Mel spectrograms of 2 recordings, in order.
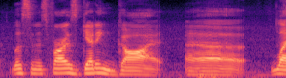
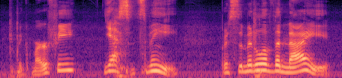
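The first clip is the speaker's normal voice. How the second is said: put-on higher girlish voice, startled then hurried; a young woman woken at night, a bit surprised; Kara's voice; 8 semitones higher than usual. Kara answering McMurphy at night, high and startled.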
